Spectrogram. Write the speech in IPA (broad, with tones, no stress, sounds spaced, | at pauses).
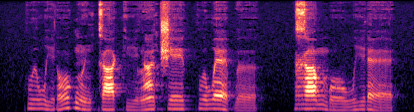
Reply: kʷ ɨ˧ w i˨ ɾ oː˦ ɡʷ ĩ˨ k a˧ k i˨ l ã˦ t͡ʃ eː˦ kʷ ə˦ w ɛ˦˨ ɓ ə˨ | ɣ a˦ m oː˨ w i˧ ɾ ɛ˨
